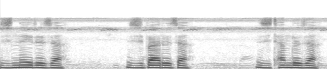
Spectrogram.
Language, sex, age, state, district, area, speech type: Bodo, male, 30-45, Assam, Chirang, urban, spontaneous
